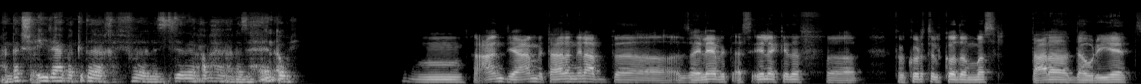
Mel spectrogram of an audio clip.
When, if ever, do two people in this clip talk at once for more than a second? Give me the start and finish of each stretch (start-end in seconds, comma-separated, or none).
none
